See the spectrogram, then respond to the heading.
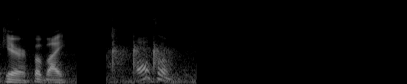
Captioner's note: clapping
